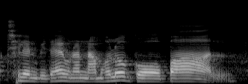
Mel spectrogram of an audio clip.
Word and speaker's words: গোপাল: উনার নাম হলো গোপাল তাহলে গ উচ্চারণ করব গ আমরা তো গোপাল বলে ফেলি আমরা তো গ এর রসুকার লাগিয়ে দেই গ এর রসুকার লাগালে হবে না গোপাল বললে হবে না উচ্চারণ করতে হবে গোপাল বা গোপাল সংস্কৃতে উচ্চারণ করলে গোপাল আর বাংলায় তো আমরা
